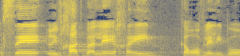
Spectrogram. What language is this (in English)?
Hebrew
